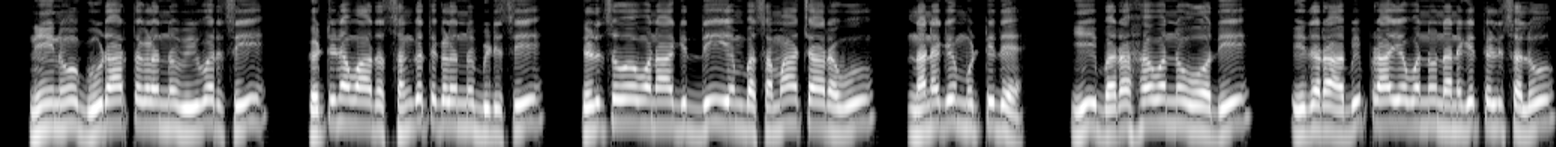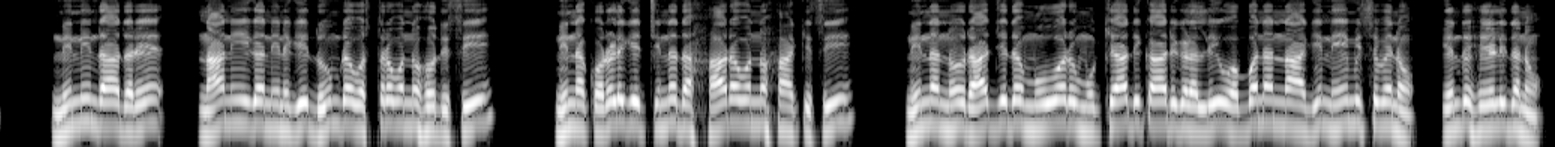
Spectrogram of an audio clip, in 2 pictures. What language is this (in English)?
Kannada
